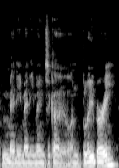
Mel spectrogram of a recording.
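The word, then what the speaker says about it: Blubrry: many moons ago on blueberry I think it's pronounced ibly really spelt BL you BR why I think because that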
